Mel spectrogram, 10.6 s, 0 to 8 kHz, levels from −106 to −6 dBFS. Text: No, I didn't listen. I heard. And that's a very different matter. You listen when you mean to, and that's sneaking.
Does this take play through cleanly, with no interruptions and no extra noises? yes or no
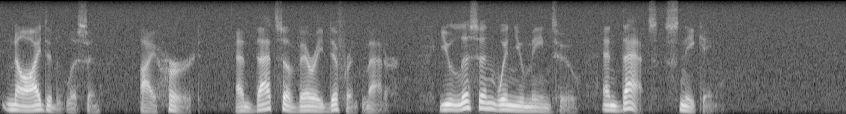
yes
